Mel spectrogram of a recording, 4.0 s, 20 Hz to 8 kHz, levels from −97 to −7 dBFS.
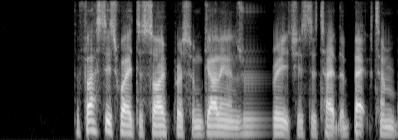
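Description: At 1.68–1.73 s and 2.33–2.37 s, short stalls from a late packet briefly hold the sound too long, with a slight buzz or dip. Nothing is lost, and each hold is far shorter than a freeze. From 2.45 to 2.75 s, a call audio freeze stretches the last sound into a fading buzz or hiss for about 0.3 s without reaching silence, likely because packets were held up and the jitter buffer ran dry. It then resumes in place.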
